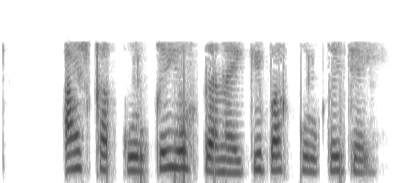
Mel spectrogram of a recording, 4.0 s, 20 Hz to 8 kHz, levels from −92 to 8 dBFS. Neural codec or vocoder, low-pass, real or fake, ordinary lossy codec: none; 7.2 kHz; real; AAC, 16 kbps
